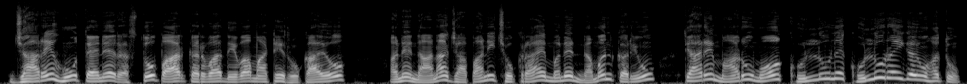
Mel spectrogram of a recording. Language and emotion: Gujarati, surprised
